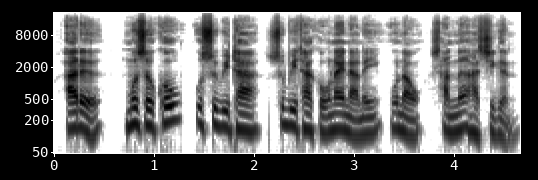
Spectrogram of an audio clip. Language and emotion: Bodo, neutral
